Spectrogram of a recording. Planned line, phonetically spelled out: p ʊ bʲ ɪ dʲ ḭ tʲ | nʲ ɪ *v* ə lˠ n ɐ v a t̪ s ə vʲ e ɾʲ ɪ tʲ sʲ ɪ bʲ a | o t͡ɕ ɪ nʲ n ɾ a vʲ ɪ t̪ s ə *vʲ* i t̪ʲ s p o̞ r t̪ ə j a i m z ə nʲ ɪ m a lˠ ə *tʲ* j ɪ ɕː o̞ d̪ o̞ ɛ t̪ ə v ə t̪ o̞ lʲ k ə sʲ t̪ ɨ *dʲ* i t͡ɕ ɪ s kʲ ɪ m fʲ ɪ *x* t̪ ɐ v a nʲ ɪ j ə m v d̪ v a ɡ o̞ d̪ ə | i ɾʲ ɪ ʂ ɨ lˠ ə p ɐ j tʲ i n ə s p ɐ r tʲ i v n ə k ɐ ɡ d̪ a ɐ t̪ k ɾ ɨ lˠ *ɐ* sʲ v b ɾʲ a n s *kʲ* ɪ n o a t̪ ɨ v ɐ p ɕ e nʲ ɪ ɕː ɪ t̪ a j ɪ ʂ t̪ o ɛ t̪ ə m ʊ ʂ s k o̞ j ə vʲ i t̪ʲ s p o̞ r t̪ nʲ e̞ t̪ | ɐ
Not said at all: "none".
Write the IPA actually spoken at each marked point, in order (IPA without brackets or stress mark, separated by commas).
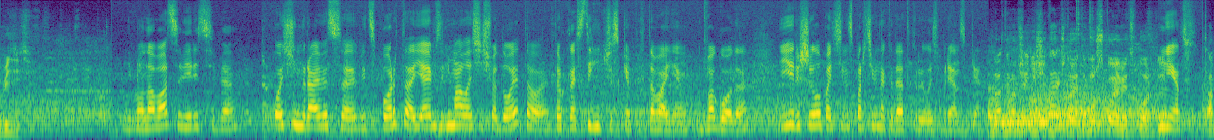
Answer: v, vʲ, sʲ, nʲ, x, ə, kʲ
